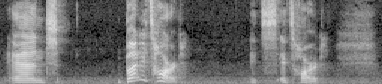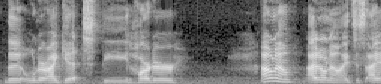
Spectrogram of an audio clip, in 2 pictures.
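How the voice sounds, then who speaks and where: A woman's voice: fairly low pitch, a bit bright, slight background noise. A woman pastor in her thirties, who talks in a chatty, self-deprecating way with light humor, moving between casual devotional talk and reading aloud. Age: 30s.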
